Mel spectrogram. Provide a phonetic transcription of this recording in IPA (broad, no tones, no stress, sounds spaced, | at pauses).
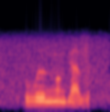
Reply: β ɤ ŋ ɔ̃ ɡ a v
